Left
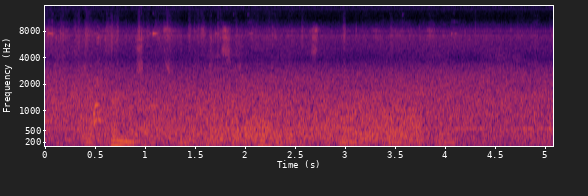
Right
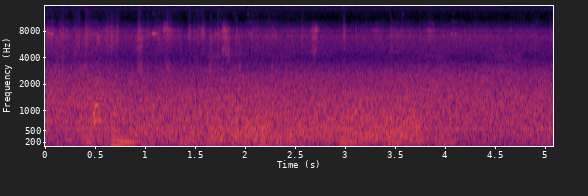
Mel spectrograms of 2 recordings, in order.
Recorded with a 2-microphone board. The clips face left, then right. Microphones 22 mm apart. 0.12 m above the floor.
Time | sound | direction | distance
0.4 | a man speaking | 20° left (ahead or behind) | 1.3 m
